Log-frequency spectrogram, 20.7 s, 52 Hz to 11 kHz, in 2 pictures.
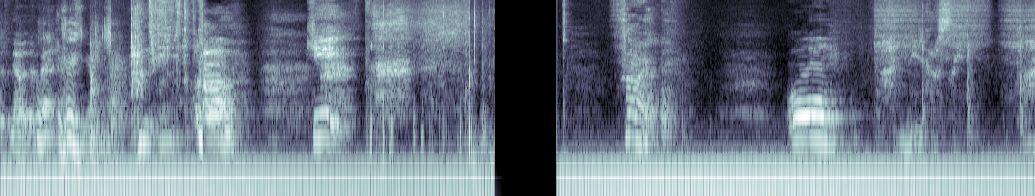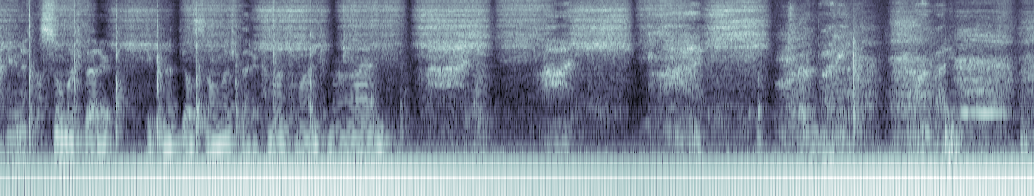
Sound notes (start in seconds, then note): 0.3 Keith retching; 2.2 Keith retching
